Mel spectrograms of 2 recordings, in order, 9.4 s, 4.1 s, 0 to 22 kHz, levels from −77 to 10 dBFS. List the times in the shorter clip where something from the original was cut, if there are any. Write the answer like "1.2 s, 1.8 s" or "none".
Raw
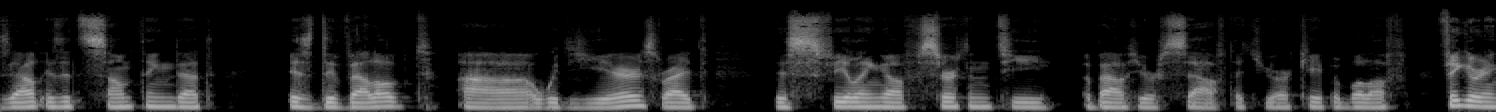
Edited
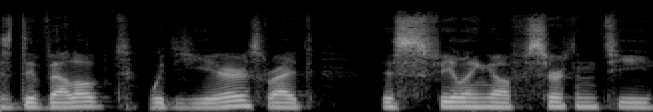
0.9 s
